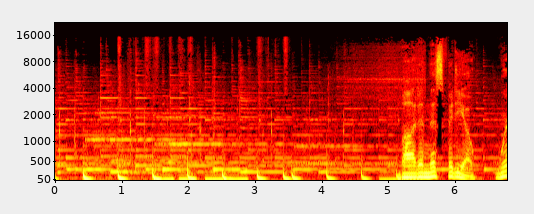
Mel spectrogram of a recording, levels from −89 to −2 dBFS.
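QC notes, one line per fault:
No faults found in this clip. Nothing in the audio calls for a timed entry.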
